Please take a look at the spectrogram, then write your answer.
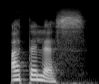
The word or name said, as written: अतलस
